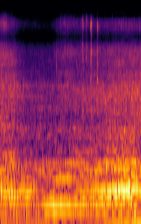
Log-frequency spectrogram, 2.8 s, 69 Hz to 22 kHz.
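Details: 2014 Kia Rio no-start: with engine control relay command wire manually grounded, relay clicks and engine runs at steady low even idle; removing ground stops it; relay fine, ECU ground command missing.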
